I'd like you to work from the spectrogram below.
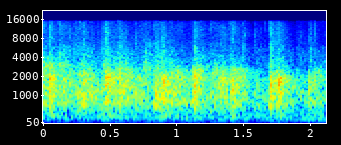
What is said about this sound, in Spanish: Muy bien, pero nada, eh, un aplauso al Señor por lo que está haciendo entre los hombres de la iglesia.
